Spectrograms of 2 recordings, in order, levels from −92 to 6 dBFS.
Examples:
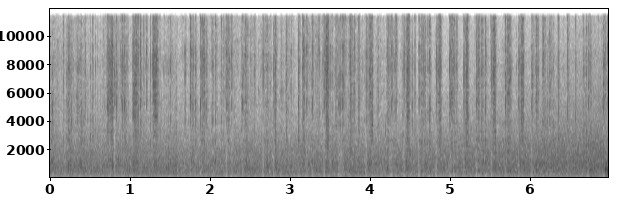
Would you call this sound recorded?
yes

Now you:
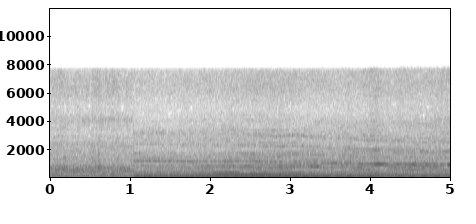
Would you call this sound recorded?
yes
